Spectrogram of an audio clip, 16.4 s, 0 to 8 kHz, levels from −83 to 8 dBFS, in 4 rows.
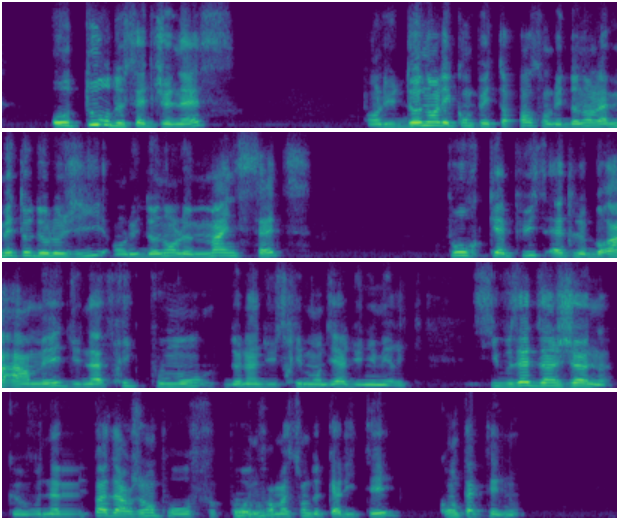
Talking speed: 185 wpm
